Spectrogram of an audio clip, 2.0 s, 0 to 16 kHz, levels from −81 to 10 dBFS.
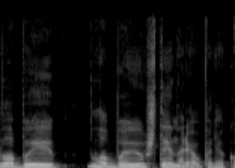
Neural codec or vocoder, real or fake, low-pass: vocoder, 44.1 kHz, 128 mel bands every 512 samples, BigVGAN v2; fake; 14.4 kHz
